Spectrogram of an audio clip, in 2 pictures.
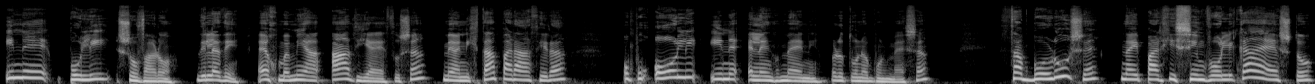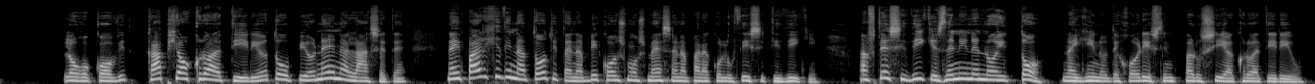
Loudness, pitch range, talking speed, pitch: -21 LUFS, 160-245 Hz, 130 wpm, 200 Hz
